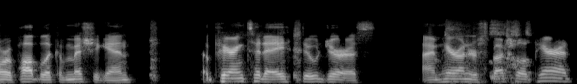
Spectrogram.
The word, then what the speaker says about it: sui juris: It's not sui juris, it's sui juris, a Latin phrase meaning of one's own right.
